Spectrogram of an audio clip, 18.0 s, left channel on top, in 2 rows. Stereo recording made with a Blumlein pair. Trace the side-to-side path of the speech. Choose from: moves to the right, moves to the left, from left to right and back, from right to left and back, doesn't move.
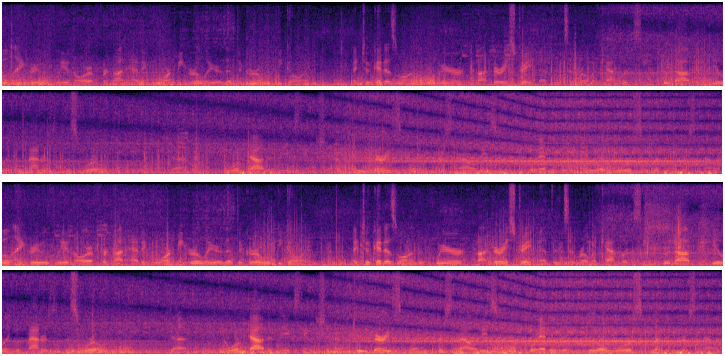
doesn't move.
